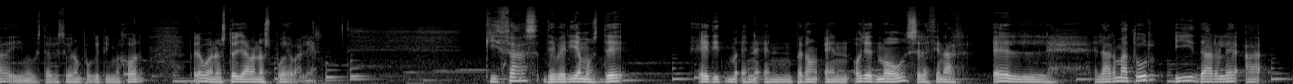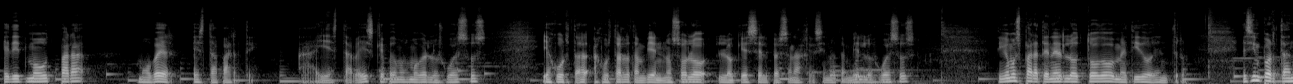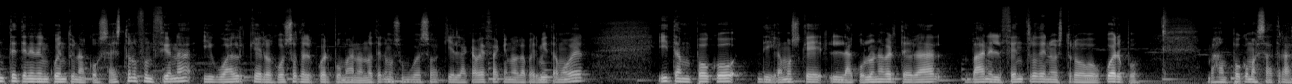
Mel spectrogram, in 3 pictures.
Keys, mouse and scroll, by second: 0.5 middle click, 0.6-1.0 scroll down 2, 1.0 middle click, 3.3 shift+middle click, 5.1 right click, 8.0 click, 9.6 right click, 11.9 click, 13.7 right click, 14.4 right click, 15.3 click, 18.3-19.1 scroll down 3, 18.8 middle click, 20.8 click, 21.5 shift+middle click, 22.1 middle click, 23.7 middle click, 25.6 shift+middle click, 26.0 shift+middle click, 32.6 shift+middle click, 34.9 middle click, 36.1 middle click.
